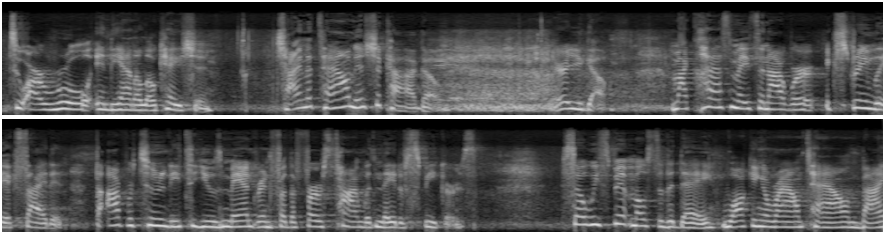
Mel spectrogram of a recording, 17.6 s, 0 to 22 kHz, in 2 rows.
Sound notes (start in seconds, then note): 4.3 audience laughing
